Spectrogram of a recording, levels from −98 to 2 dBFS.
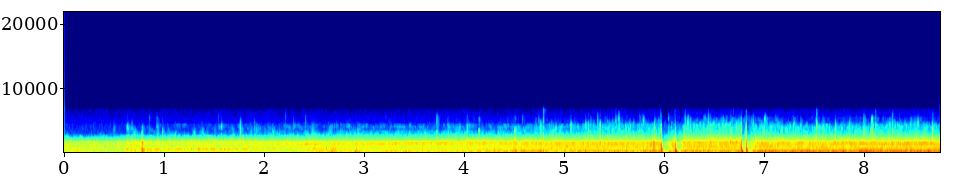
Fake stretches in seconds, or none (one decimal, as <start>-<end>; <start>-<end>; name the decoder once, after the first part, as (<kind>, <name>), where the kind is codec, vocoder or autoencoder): none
